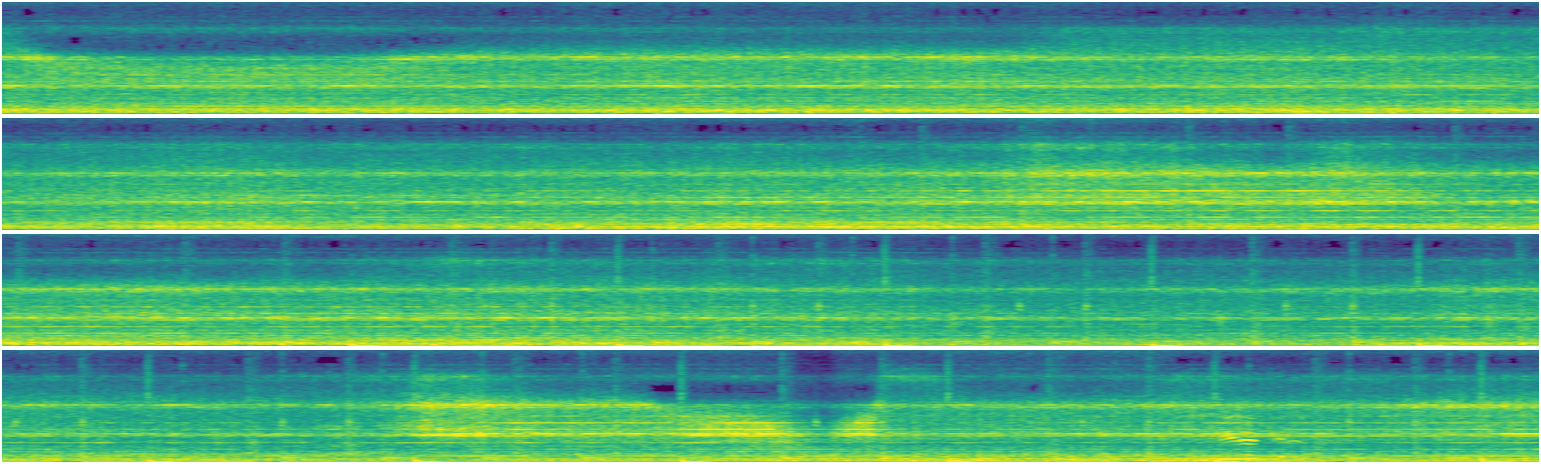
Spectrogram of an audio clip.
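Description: Jet aircraft engine noise on an airport apron: a steady loud hiss with thin high whining tones. From a little past halfway, a low stepping bass line, like background music, joins it.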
